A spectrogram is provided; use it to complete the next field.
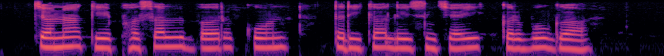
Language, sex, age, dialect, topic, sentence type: Chhattisgarhi, female, 25-30, Northern/Bhandar, agriculture, question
